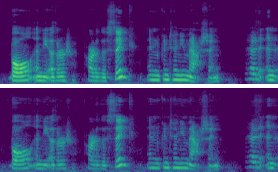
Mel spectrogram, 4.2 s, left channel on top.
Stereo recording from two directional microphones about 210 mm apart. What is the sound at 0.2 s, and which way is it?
A woman's voice, 35° left (ahead or behind).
